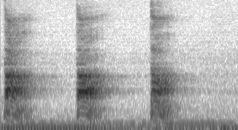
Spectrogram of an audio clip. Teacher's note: জিহ্বার আগা সামনের উপরের দুই দাঁতের গোড়ার সঙ্গে লাগায়। সামনের উপরের দুই দাঁতের গোড়ার সঙ্গে লাগায়।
